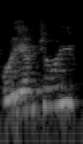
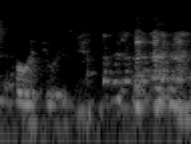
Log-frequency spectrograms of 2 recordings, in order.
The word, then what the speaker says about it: peremptory: You do get 3 peremptory challenges, which I think I always say preemptory, but I didn't realize that I was saying it wrong until I was making this slide last night. I was like, oh, it is peremptory.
